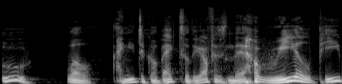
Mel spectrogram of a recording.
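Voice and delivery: ordinary talk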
